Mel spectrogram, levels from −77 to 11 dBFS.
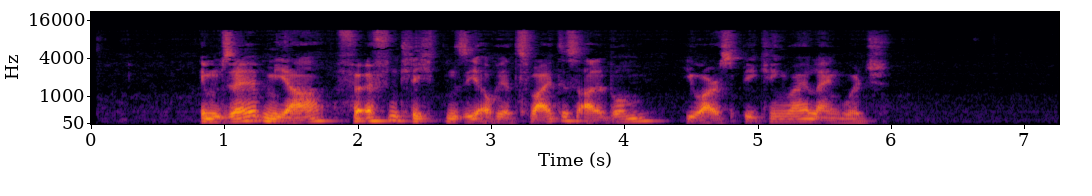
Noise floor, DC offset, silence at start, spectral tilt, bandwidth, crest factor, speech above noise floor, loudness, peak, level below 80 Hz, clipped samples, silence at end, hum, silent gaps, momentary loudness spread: -57 dBFS; under 0.1%; 0.85 s; -5 dB/octave; 11.5 kHz; 18 dB; 40 dB; -18 LUFS; -2 dBFS; -48 dBFS; under 0.1%; 1.3 s; none; none; 12 LU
